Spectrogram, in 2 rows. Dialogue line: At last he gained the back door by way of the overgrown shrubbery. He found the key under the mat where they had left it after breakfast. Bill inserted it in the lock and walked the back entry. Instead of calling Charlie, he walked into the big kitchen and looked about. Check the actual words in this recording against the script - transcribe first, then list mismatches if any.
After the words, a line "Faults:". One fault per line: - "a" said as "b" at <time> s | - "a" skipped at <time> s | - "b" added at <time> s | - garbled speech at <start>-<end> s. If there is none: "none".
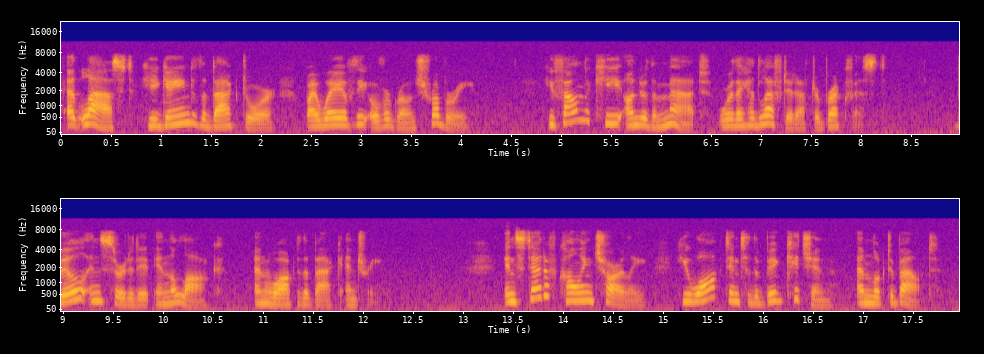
At last he gained the back door by way of the overgrown shrubbery. He found the key under the mat where they had left it after breakfast. Bill inserted it in the lock and walked the back entry. Instead of calling Charlie, he walked into the big kitchen and looked about.
Faults:
none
